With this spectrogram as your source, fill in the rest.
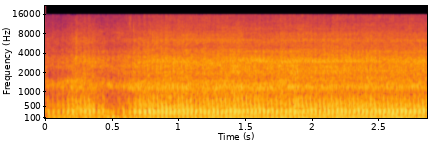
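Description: A dirt-bike-style motorcycle engine runs steadily while out green laning, a loud, close, continuous drone with a low throbbing idle that swells slightly after the first half second, no voices present.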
